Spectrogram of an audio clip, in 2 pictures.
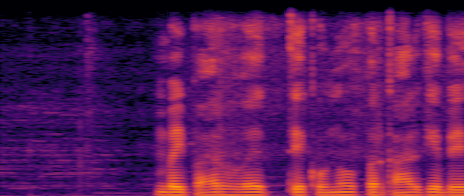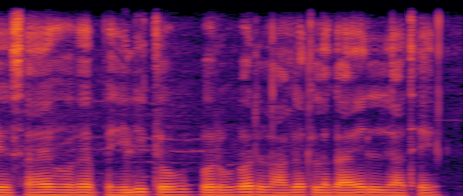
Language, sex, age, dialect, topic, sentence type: Chhattisgarhi, male, 18-24, Western/Budati/Khatahi, banking, statement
